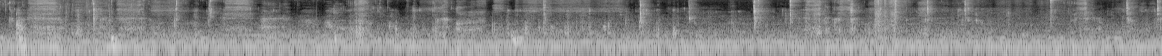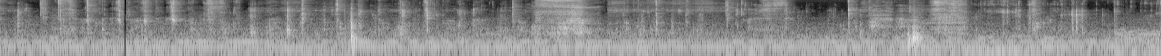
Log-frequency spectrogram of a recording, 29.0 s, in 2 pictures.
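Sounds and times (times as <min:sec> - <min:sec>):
low steady hum: 0:00.0 - 0:29.0
wet chewing and lip smacks: 0:03.9 - 0:21.3
short rushing sound: 0:28.4 - 0:29.0.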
